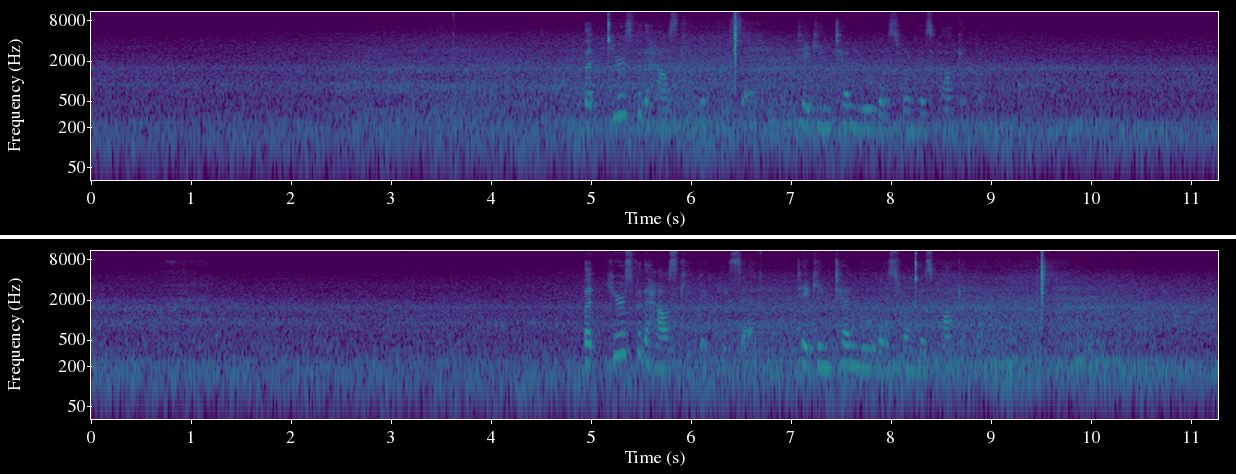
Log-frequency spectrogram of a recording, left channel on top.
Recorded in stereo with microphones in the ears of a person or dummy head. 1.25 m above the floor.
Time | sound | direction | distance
4.9 | a woman speaking | 35° right (ahead or behind) | 0.9 m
